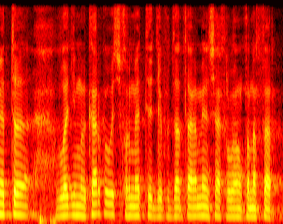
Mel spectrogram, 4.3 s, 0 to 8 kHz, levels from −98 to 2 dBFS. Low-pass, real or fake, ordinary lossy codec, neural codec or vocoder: 7.2 kHz; fake; none; codec, 16 kHz, 2 kbps, FunCodec, trained on LibriTTS, 25 frames a second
